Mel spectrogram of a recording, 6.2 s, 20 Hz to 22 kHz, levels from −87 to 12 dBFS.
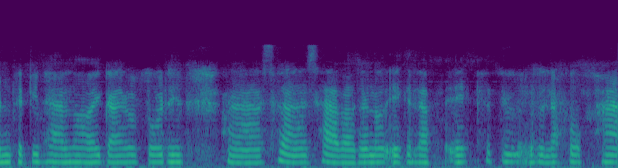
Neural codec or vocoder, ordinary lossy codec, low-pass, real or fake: codec, 16 kHz, 1.1 kbps, Voila-Tokenizer; none; none; fake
